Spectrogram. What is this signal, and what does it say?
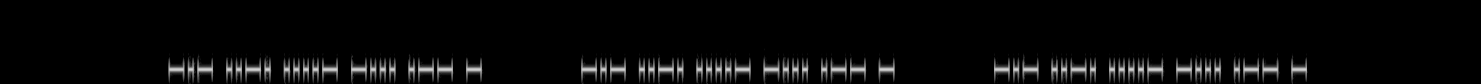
Morse code, heard as a keyed tone, about 25 wpm, 700 Hz. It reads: KF4BWT KF4BWT KF4BWT
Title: USA Call Signs - 6 Characters - Repeated 3x - 25wpm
